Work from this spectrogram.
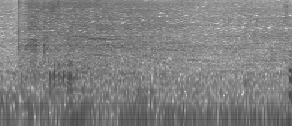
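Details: Hyundai Xcent (Kappa engine) after replacing a slipping starter motor bendix that made cranking miss: a short crank catches cleanly and settles into a steady run with no grinding or missed engagement; the starter is working normally.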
